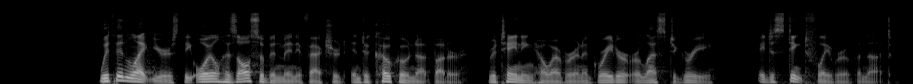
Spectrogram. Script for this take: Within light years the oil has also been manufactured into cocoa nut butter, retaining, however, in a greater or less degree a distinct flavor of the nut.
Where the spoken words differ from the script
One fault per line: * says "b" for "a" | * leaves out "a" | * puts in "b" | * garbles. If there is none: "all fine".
all fine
